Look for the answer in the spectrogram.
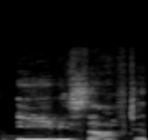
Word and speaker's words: Ubisoft: They kind of break the fourth wall a lot and kind of talk, and they're like, how do you even say Ubisoft? And then it's like, it's pronounced Ubisoft. And then he goes, ugh, the French.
